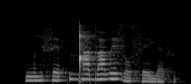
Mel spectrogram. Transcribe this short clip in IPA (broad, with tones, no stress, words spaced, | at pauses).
wi˧se˧θ ŋ͡ǃa˦da˦βe˦zo˨ se˨jɛ˨f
